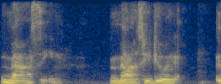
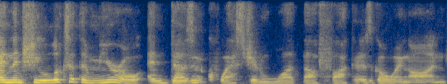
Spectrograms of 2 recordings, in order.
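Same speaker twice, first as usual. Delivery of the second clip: usual speaking voice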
